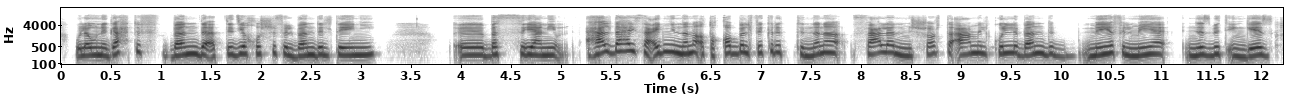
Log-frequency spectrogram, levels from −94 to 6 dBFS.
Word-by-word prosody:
ولو 235 +2 +2
نجحت 250 +7 0
في 320 - -12
بَند 245 +4 +3
أبتدي 255 +1 +1
أخش 270 +1 -5
في 265 -2 -2
البَند 240 +2 +2
التاني، 245 +1 +1 0.8
آآ، 245 0 +1
بس 255 +3 -4
يعني 245 -1 +1 0.2
هل 280 +4 +3
ده 345 +2 +2
هيساعدني 320 -2 +1
إن 280 -2 +4
أنا 290 +2 +2
أتقبّل 275 +5 -1
فكرة 300 +2 -5 0.2
إن 235 -1 -1
أنا 290 +2 +1
فعلًا 295 +3 0
مش 230 -4 -1
شرط 270 +4 -7
أعمل 275 +3 0
كلّ 275 +2 -1
بَند 260 +3 +1
ب 220 -2 -10
100% 255 +1 +1 0.2
نسبة 245 +2 0
إنجاز، 220 +2 +1
255 Hz, 150 wpm, -23 LUFS, 240-280 Hz, 0.8 s, إن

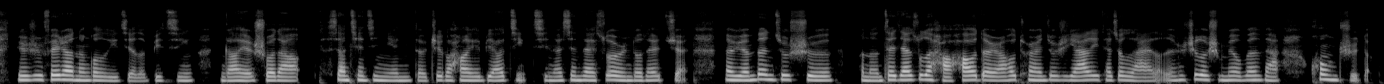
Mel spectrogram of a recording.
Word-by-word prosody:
也 205 -2 +3
是 210 +1 +1
非 220 +1 +5
常 215 -1 +6
能 190 -1 +2
够 190 -1 0
理 170 -1 -3
解 170 -1 -7
的。 155 - -8
毕 180 +1 -7
竟 175 0 -5 0.3
你 180 - -6
刚 175 - +1
刚 180 - +3
也 175 -1 +1
说 185 0 +1
到， 175 -1 0 0.2
像 205 -1 +2
前 195 0 0
几 195 - -3
年 175 -2 0
你 175 - -2
的 175 -1 -5
这 190 +3 -3
个 185 - -1
行 185 0 +1
业 180 - 0
比 185 - -3
较 185 +1 +1
景 190 - -9
气。 190 - -8
那 180 0 -1
现 195 +1 0
在 190 -1 +2
所 205 +3 -3
有 205 - +4
人 185 -1 +1
都 185 0 0
在 190 +1 -1
卷， 195 - -6 0.3
那 205 -2 +3
原 195 +1 +4
本 230 -2 +3
就 215 +1 +1
是 190 -2 +1 0.2
可 190 - -4
能 175 -1 0
在 205 +2 +3
家 205 0 +5
做 220 +1 -1
得 215 - +6
好 175 -3 +1
好 200 +3 +4
的， 195 -1 +1
然 185 0 +1
后 200 - +1
突 205 - -5
然 195 -1 +2
就 200 0 -2
是 195 - -6
压 190 0 +2
力 205 0 +1
它 195 -1 -4
就 195 0 -1
来 165 -2 -2
了， - - -9
但 190 - -3
是 205 - -3
这 230 +2 -2
个 215 -1 +4
是 200 - -4
没 195 0 0
有 195 - 0
办 200 +1 0
法 180 -3 -2 0.3
控 225 -4 +2
制 195 - -7
的。 - - -14
190 Hz, 340 characters per minute, -24 LUFS, 180-205 Hz, 0.3 s, 常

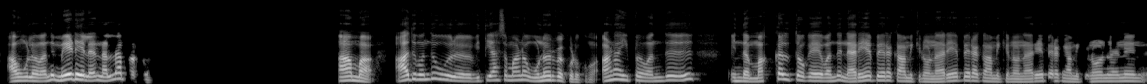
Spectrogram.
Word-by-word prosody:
அவங்கள 170 -1 +2
வந்து 195 +6 +1
மேடையில 225 -6 +8
நல்லா 210 +9 +1
பார்க்கலாம். 410 - -7 1.9
ஆமா. 180 -5 +4 0.4
அது 225 +5 +5
வந்து 235 +4 -1
ஒரு 180 -4 +1 0.2
வித்தியாசமான 200 +4 -3
உணர்வ 190 0 +2
கொடுக்கும். 115 -4 -8
ஆனா, 230 +6 +1
இப்ப 190 -1 -5
வந்து, 165 +6 -3 0.6
இந்த 155 -1 0
மக்கள் 230 +8 -1
தொகைய 170 -3 0
வந்து 180 +4 -3
நெறைய 160 +7 +2
பேரை 185 -1 -1
காமிக்கணும், 135 -4 -3
நெறைய 160 +5 -1
பேரை 175 -2 0
காமிக்கணும், 130 -2 -5
நெறைய 150 +3 -1
பேரை 160 -1 -3
காமிக்கணுன்னே 145 +4 -4
170 Hz, 145 wpm, -21 LUFS, 150-195 Hz, 1.9 s, மேடையில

